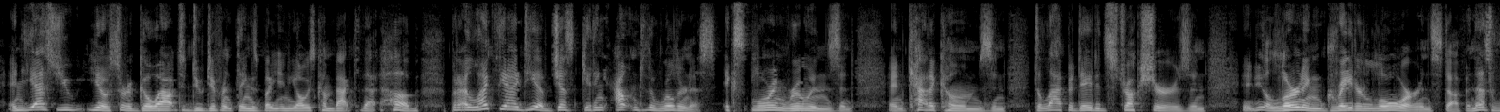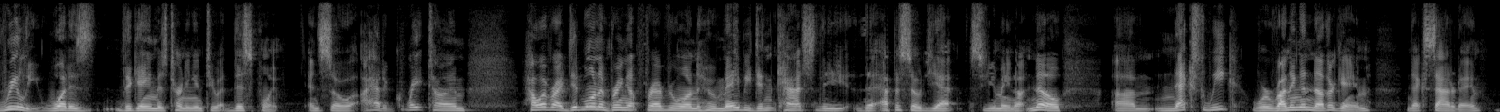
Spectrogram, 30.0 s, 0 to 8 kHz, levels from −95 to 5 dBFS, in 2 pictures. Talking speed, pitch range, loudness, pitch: 200 wpm, 125-160 Hz, -33 LUFS, 145 Hz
